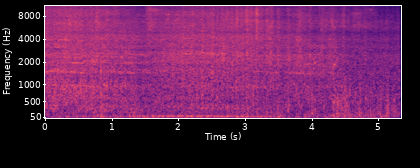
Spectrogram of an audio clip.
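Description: The last cars of a Norfolk Southern freight train, tank cars among them, roll past on the rails with a heavy rumble and wheel clatter. The low rumble eases about three and a half seconds in as the train clears.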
